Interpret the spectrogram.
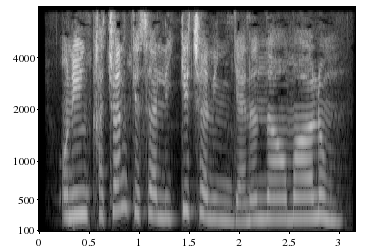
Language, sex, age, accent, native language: Uzbek, female, 18-24, Farg'ona, Uzbek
